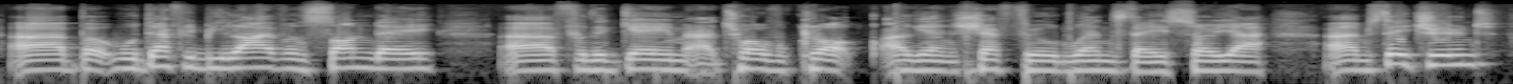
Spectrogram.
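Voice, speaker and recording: A slightly high-voiced man talks casually on a live stream. He sounds bunged up from a cold and rambles, repeating words and filling pauses with "um" and "you know". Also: clear, resonant tone. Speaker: fan channel host.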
